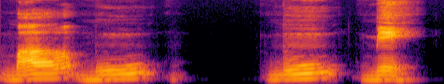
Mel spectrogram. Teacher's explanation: Same onset, ma, vowel moves through front, back, and height.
